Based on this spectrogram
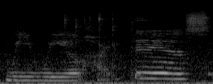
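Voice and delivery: normal talking voice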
